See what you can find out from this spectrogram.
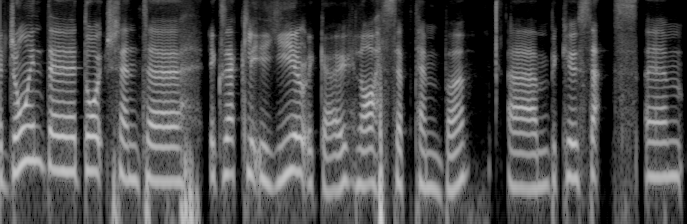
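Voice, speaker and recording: Slow-speaking woman from northern Germany. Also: on the high side, no echo. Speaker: German teacher, former social worker. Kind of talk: panel self-introduction.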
